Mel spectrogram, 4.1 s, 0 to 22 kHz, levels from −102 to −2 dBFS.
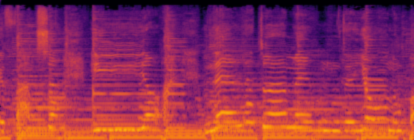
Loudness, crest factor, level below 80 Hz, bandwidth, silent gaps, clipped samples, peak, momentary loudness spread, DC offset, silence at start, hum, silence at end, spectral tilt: -24 LUFS; 14 dB; -36 dBFS; 19 kHz; none; under 0.1%; -10 dBFS; 4 LU; under 0.1%; 0 s; none; 0 s; -5.5 dB/octave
